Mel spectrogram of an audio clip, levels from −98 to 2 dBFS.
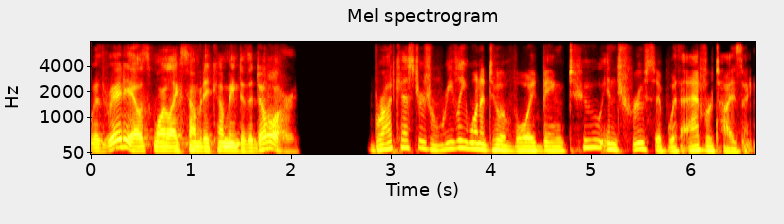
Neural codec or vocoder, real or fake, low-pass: codec, 16 kHz, 4 kbps, X-Codec, HuBERT features, trained on general audio; fake; 7.2 kHz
